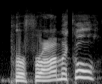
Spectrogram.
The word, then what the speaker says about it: Performical: Performical? Am I saying that correctly? Yeah, that's correct.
